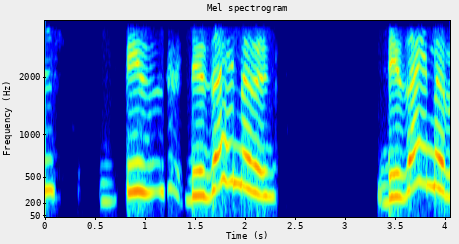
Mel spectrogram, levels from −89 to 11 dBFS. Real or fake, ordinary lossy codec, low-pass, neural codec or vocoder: real; none; 3.6 kHz; none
